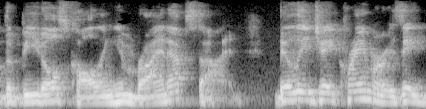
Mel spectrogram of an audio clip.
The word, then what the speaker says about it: Epstein: which is the family Brian Epstein's family says Epstein you know that is the way the family pronounced their name you know and the source that I that I would quote is Brian's mom Brian's mother says the way the correct way to pronounce my family's name is Epstein and the fact that everybody called my son Epstein they said it wrong yoo-hoo so you know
